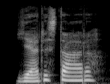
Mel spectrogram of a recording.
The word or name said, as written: HJERTESTARTER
